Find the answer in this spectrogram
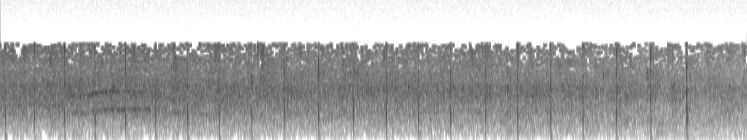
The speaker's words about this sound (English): Can we give our teens a round of applause?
